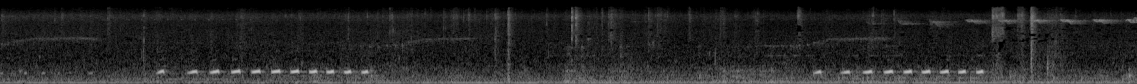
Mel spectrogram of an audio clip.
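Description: Bird calls: a quick series of about a dozen low hooting notes, growing louder, given twice, over thin rising whistles from another bird. A few sharp clicks come near the end.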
